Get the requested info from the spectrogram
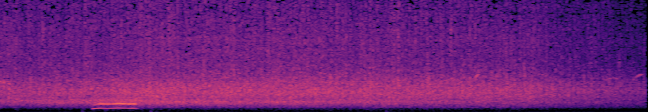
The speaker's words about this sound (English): And I think that's a very wordy shout, so loud moment. So let's get the round of applause going right there.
